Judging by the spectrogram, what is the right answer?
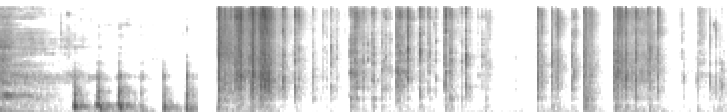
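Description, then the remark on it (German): Rapid keyboard typing of a word in uneven bursts, clicky keystrokes clustered with short pauses between, clear, with no voices. “Ja, obwohl ich sehr, sehr lange getippt habe.”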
